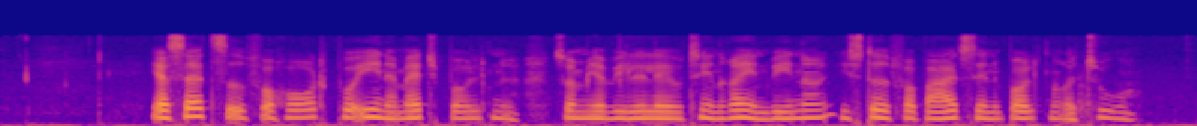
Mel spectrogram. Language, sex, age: Danish, female, 35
